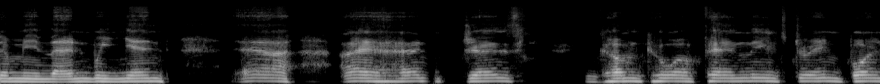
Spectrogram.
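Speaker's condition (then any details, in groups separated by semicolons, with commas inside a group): Traumatic brain injury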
